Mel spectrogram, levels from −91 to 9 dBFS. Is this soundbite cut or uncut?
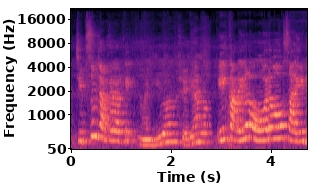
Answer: cut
